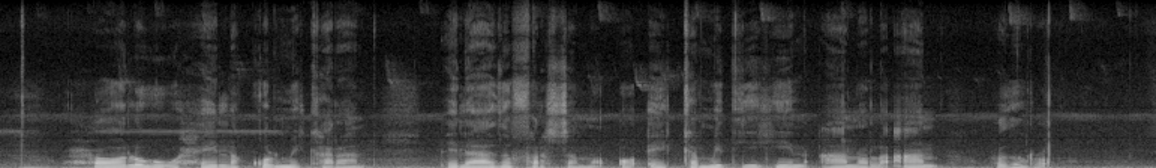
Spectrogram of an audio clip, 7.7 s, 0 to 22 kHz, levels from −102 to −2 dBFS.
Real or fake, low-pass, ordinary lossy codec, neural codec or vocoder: real; none; none; none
